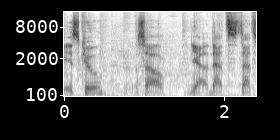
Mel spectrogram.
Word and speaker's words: Isku: uh we say ISU so yeah that's that's how we pronounce it now we reamped it so we call it iscu plus it is now swarm compatible swarm is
